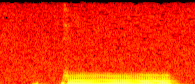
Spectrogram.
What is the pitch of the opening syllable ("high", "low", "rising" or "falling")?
low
